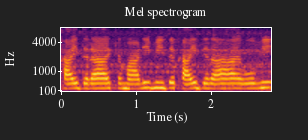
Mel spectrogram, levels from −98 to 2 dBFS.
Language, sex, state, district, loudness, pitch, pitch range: Hindi, female, Bihar, Vaishali, -14 LUFS, 225 Hz, 220-235 Hz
